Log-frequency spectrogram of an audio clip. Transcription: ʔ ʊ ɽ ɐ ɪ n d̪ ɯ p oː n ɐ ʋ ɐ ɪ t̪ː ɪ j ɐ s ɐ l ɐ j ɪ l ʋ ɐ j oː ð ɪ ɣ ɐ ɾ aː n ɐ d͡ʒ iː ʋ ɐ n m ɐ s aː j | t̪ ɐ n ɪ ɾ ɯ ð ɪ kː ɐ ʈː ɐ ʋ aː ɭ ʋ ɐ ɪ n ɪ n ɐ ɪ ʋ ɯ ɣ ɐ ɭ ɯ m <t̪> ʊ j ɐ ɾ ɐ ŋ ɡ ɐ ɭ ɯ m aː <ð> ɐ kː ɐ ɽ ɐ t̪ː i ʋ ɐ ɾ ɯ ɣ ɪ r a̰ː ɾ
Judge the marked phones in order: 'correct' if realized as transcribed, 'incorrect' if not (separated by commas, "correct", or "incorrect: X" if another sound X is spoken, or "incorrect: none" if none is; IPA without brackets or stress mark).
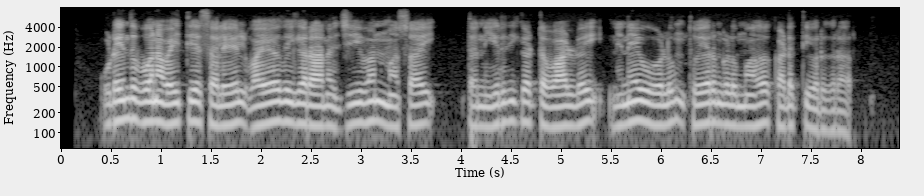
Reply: correct, incorrect: ɣ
